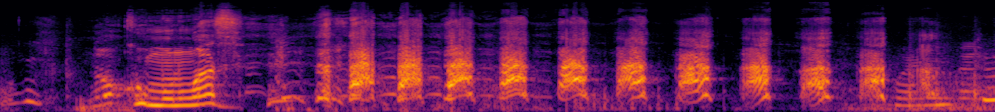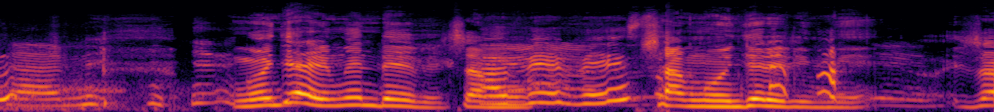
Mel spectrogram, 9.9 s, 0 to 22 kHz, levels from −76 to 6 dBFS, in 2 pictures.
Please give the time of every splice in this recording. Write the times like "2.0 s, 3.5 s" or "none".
none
